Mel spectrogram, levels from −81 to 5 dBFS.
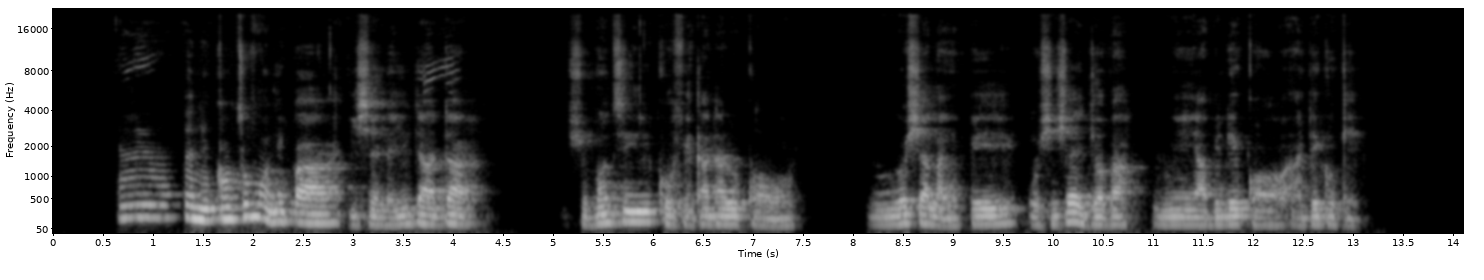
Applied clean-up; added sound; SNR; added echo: neural mask model Resemble Enhance denoiser.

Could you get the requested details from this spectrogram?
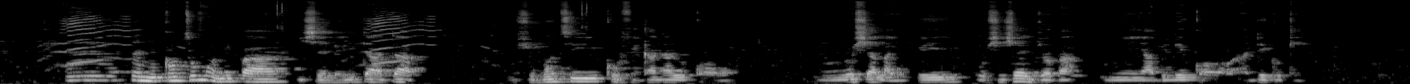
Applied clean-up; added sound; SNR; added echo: classical method Wiener filter.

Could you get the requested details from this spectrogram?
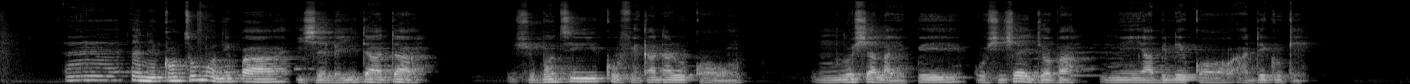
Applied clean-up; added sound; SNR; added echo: none; none; none; none.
